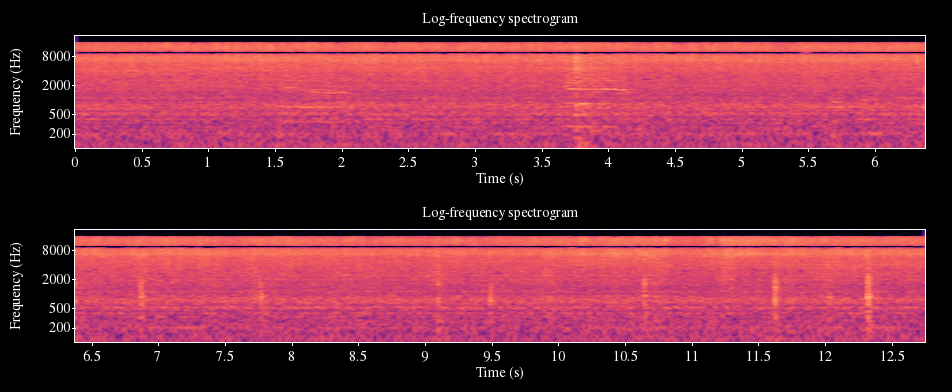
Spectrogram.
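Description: Diced tomatoes, onion and garlic sautéing in a stainless steel pan, a steady sizzle and hiss, with light clicks of a wooden spoon stirring against the pan, more frequent near the end.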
